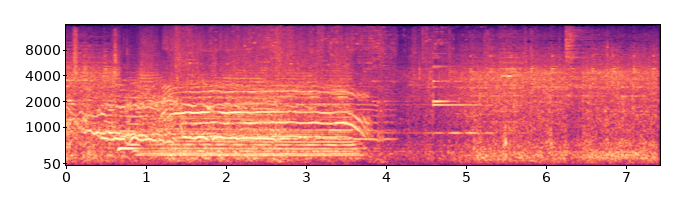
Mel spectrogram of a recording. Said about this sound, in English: The train's back! Oh my God, move. Get out of the vehicle and move.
